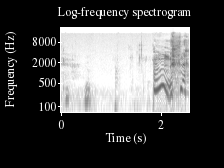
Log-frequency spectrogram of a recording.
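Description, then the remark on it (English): Soft, squishy chewing of a jelly-like 3D printed raspberry, a few muffled moist bites, followed by a loud, wavering voiced hum of reaction. “Okie dokie, I'm going to try my first ever 3D printed raspberry.”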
